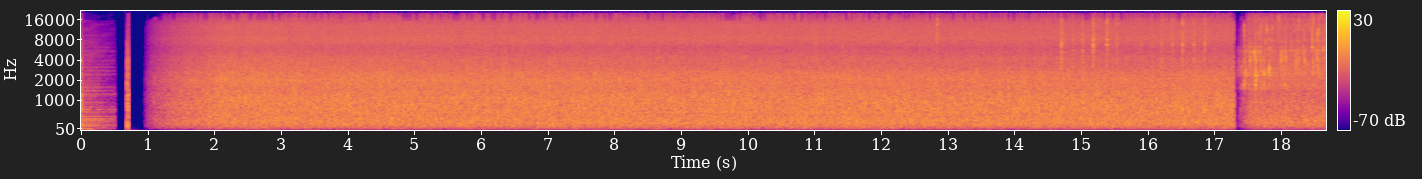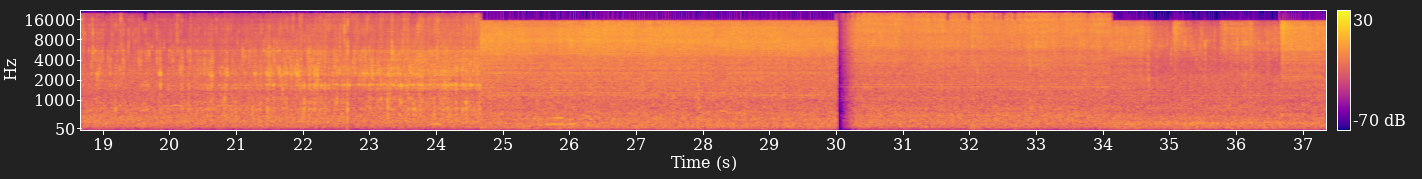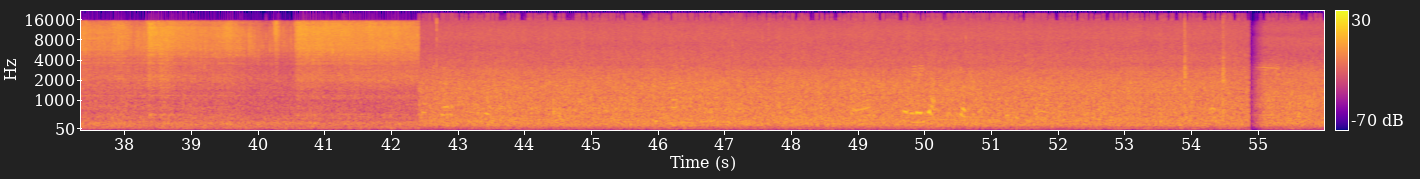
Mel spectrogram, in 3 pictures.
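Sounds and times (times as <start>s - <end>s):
river water rushing: 17.0s - 24.7s, 42.4s - 56.0s.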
